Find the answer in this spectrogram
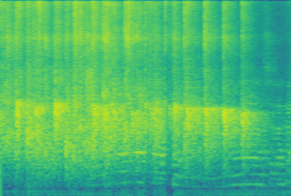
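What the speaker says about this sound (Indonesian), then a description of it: "Tepuk tangan buat temannya." Schoolchildren in a fifth-grade classroom clap for a classmate, a steady dense patter of hands lasting a few seconds, with young voices mixed in under it before it tapers off.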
